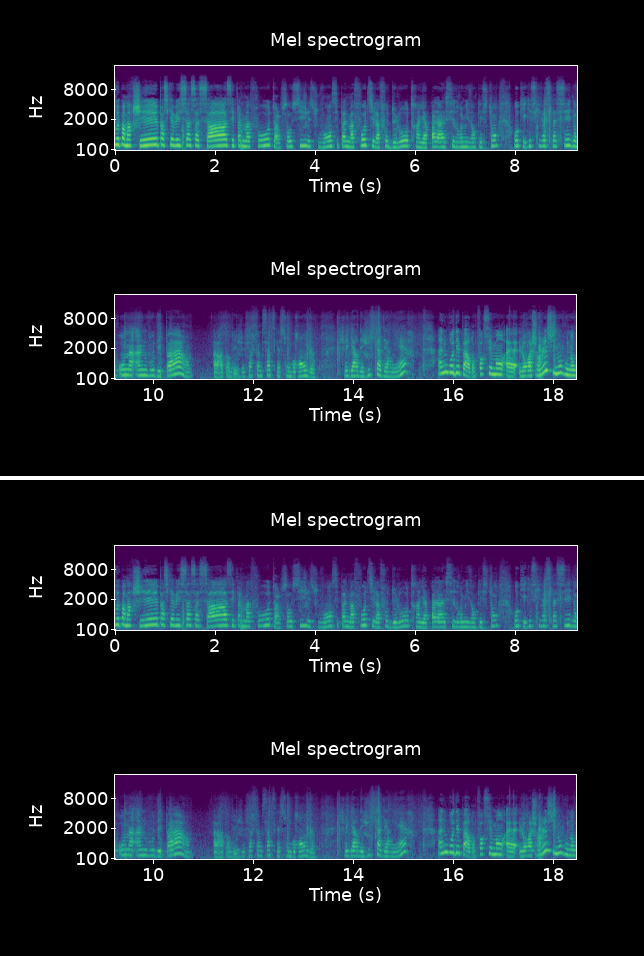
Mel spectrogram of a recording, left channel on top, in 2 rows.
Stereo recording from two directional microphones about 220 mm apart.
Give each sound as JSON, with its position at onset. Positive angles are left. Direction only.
{"t": 0.0, "sound": "speech", "side_deg": 40}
